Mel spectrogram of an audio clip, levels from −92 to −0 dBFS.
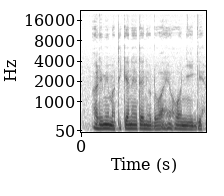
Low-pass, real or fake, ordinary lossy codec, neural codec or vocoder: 19.8 kHz; real; none; none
